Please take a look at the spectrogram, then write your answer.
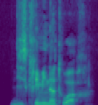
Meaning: discriminatory
- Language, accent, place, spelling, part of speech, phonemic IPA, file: French, France, Lyon, discriminatoire, adjective, /dis.kʁi.mi.na.twaʁ/, LL-Q150 (fra)-discriminatoire.wav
